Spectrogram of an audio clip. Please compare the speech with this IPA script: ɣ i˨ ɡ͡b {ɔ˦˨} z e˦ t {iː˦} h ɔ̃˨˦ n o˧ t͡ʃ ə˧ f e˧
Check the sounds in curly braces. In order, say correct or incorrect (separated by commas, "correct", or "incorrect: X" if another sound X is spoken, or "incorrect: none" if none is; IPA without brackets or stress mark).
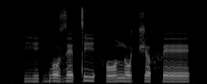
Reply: incorrect: o˦˨, incorrect: i˦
